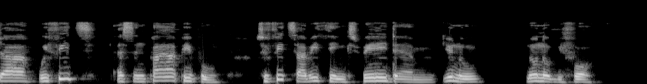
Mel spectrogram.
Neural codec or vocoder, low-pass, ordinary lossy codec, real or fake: vocoder, 44.1 kHz, 128 mel bands every 512 samples, BigVGAN v2; 7.2 kHz; none; fake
